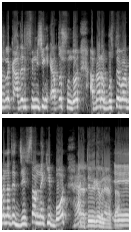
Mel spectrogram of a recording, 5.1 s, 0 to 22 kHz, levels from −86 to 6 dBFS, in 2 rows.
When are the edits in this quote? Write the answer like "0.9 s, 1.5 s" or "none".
4.0 s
